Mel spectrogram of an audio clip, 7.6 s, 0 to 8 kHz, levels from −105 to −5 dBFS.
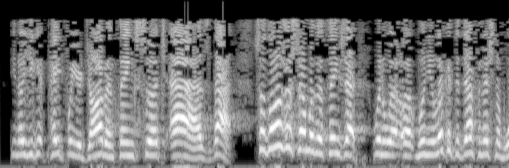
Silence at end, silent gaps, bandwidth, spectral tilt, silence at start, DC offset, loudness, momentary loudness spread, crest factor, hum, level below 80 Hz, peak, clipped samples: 0 s; none; 5.8 kHz; -7 dB/octave; 0.2 s; under 0.1%; -13 LUFS; 9 LU; 14 dB; none; -56 dBFS; 0 dBFS; under 0.1%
